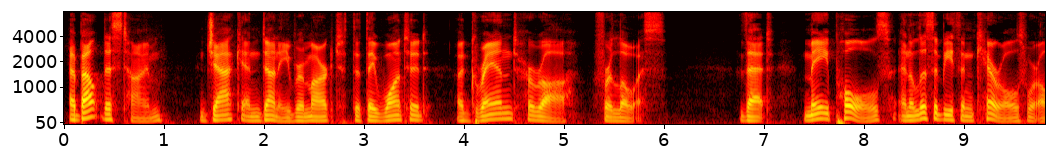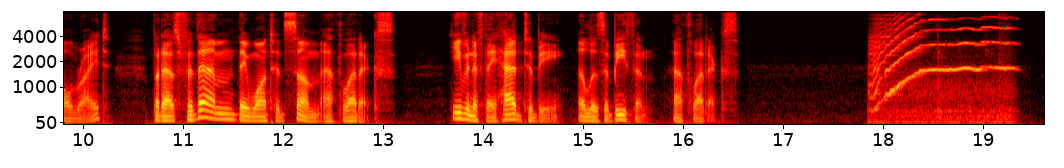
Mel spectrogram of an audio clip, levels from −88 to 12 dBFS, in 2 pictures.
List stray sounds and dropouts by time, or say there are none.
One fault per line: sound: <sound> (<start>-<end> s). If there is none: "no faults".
sound: squeak (17.8-19.4 s)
